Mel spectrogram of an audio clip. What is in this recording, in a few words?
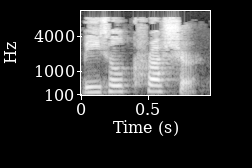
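"beetle-crusher", English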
